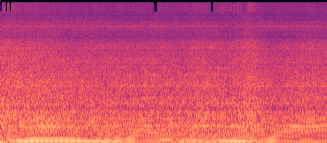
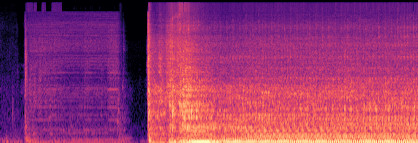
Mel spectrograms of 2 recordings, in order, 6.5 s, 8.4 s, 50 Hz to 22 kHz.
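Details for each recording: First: Willys Jeep CJ5 with swapped Chevy 4.3L V6, exhaust run only halfway back, while setting timing: low, slightly uneven idle with lazy blips; ignition timing retarded, distributor lacks rotation to advance it, owner plans to move plug wires one position. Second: Willys Jeep CJ5 with swapped Chevy 4.3L V6 after timing adjustment to about 4° BTDC: fires after a short crank, flares, then settles into a deep, even, smooth idle; runs much better. A tab is suspected of rubbing the bottom pulley.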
